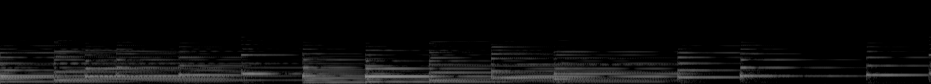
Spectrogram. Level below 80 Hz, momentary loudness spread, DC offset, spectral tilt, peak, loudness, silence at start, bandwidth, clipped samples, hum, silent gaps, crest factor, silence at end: -78 dBFS; 11 LU; under 0.1%; -7 dB/octave; -28 dBFS; -44 LUFS; 0 s; 4.5 kHz; under 0.1%; none; none; 16 dB; 0 s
